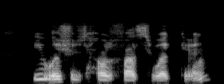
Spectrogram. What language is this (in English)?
Kabyle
